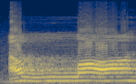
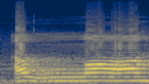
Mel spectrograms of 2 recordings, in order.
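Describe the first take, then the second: No difference in how they are said.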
